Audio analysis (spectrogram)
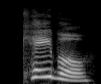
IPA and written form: ˈkeɪbəl (Cable)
